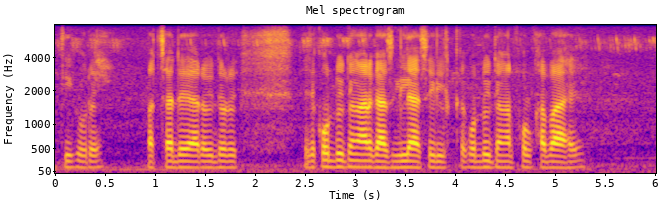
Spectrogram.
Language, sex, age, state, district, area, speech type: Assamese, male, 18-30, Assam, Goalpara, rural, spontaneous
